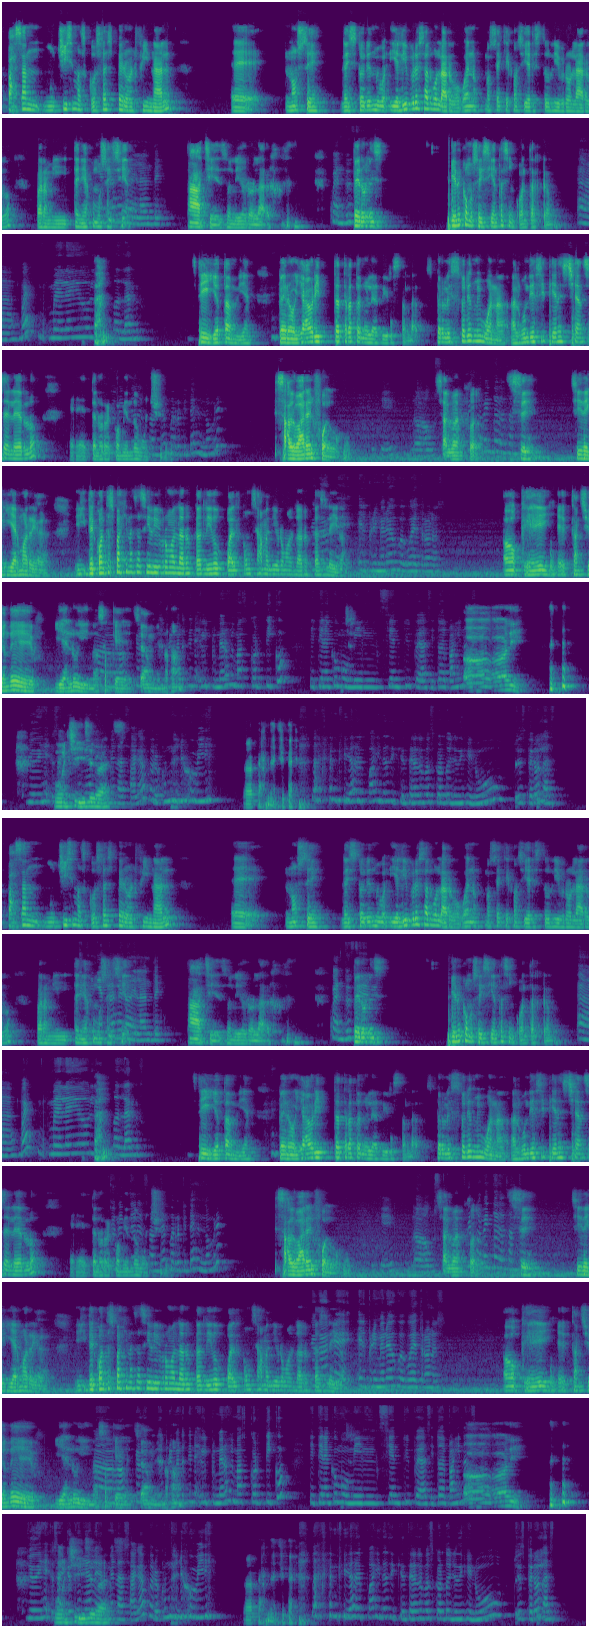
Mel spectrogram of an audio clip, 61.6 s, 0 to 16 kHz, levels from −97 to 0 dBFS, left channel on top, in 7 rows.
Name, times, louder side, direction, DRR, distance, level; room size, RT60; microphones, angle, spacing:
voice 1, 0.0-2.6 3.4-3.9 4.3-4.8 5.1-8.9 9.3-10.7 11.6-13.6 14.1-14.5 15.5-17.2 19.0-19.2 20.6-21.4 21.8-23.9 24.1-27.2 27.5-28.9 30.5-31.7 33.0-33.6 34.0-34.5 35.0-40.4 42.7-46.7 51.0-51.8 52.2-52.6 53.1-53.2 53.6-54.5 56.5-57.4, left 4 dB, 50° left, 0.4 m, -29 dB
voice 2, 9.6-11.2 13.7-14.5 17.4-19.7 21.6-21.8 25.2-25.3 28.0-29.7 32.0-34.3 39.9-41.8 45.4-48.3 48.6-51.1 53.2-56.0 57.3-61.1, right 1 dB, 70° right, 1.0 m, -49 dB
Train, 30.8-45.8, right 1 dB, 45° right, 1.1 m, -50 dB
12.0 x 4.7 x 3.2 m
head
